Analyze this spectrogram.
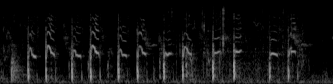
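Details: Angry call duck giving a rapid run of harsh, nasal quacks, about five per second and evenly spaced, each a loud burst, close and clear, with no other sounds.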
